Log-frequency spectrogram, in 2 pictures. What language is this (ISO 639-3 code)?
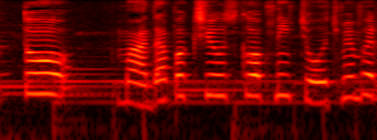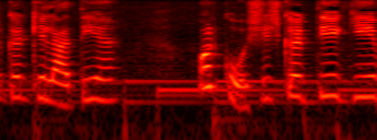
hin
